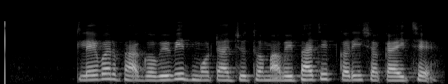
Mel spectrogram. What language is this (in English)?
Gujarati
